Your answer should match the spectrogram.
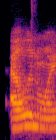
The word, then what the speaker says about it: Illinois: and hit the road Illinois says yes my name is Illinois and I need one airline ticket to onwell Illinois no the S is silent New York is looking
